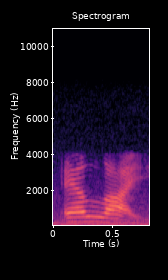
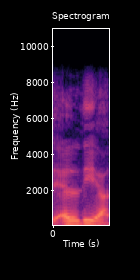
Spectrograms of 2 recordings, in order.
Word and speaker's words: Elia: it's okay all right Ally well I don't know if I'm pronouncing it correctly I told you earlier my name is Elia not allaha la aldea okay have you read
